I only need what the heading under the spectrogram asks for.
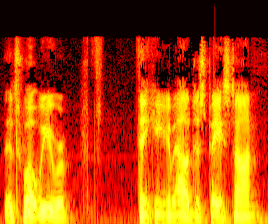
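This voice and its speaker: A man's voice: on the low side, level tone, normal speed, bright, forceful tone. A man co-hosting a casual podcast, laid-back, laughing along and giving short agreements. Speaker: podcast co-host.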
